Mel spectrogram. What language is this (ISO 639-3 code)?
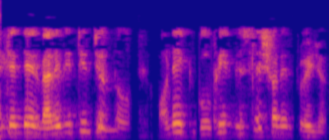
ben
